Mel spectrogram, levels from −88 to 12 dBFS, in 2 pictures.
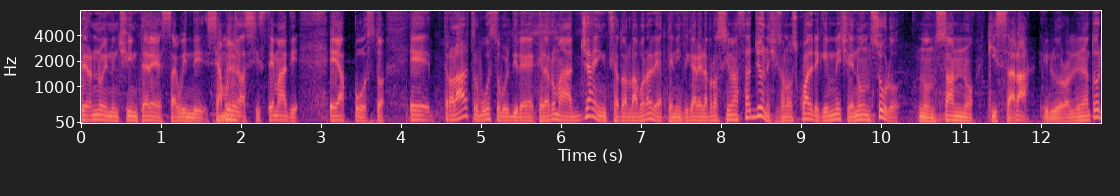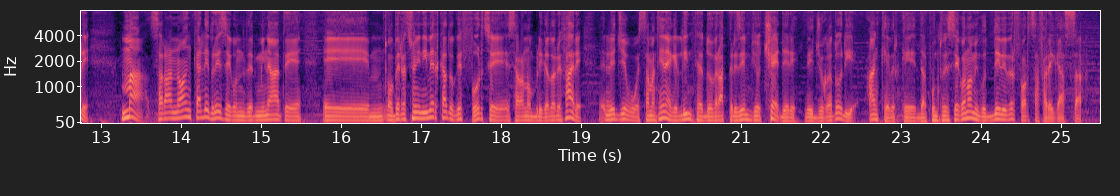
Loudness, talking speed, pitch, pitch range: -17 LUFS, 200 wpm, 105 Hz, 95-125 Hz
